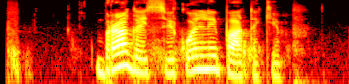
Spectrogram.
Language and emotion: Russian, neutral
